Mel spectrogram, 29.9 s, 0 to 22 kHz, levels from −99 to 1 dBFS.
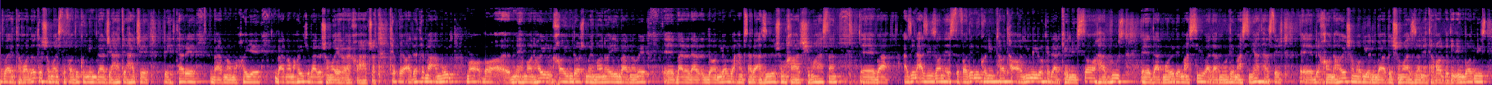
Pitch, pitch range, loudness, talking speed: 100 Hz, 95-110 Hz, -19 LUFS, 150 wpm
